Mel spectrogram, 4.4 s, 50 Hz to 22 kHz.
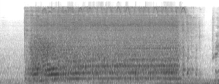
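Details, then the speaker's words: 1951 Ford F1 flathead V8 that sat over 20 years, cranked on the starter with plugs out after oiling the cylinders: steady whirring about three turns a second, no compression pulses, spinning freely and speeding up; oil pressure present, filter line leaking. "Maybe it just needed some oil on them rings. Seems like it's starting to spin a little faster."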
